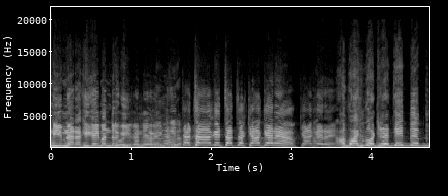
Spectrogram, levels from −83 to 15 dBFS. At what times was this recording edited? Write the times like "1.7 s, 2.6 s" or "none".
1.5 s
